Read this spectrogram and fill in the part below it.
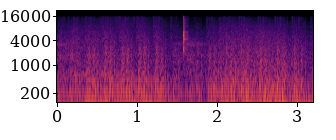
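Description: Gunfire in Borderlands The Pre-Sequel forms a dense, continuous roar of shots and explosions, with one sharp crack standing out midway; loud and unbroken throughout.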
